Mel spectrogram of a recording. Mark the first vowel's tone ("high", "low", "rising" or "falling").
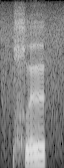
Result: rising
